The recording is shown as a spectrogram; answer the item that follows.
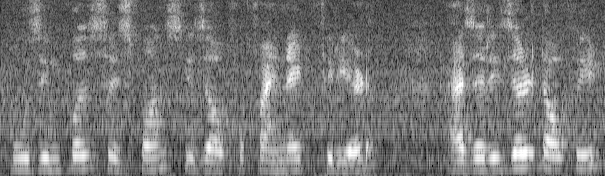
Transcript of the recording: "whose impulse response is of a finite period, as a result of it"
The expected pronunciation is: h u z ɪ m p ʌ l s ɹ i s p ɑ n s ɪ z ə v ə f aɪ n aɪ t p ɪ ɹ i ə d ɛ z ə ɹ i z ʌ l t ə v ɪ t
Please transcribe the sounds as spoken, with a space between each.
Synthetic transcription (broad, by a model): h u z ɪ m p ʌ l s ɹ i s p ɑ n s ɪ z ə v ə f aɪ n aɪ t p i ɹ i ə d ɛ z ə ɹ i z ʌ l t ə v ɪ t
